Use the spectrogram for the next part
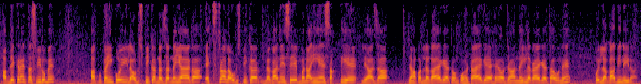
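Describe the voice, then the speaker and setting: A man delivers a TV news voice-over in a notably high-pitched voice. His delivery is emphatic and dramatic, framed as an anchor introducing reports, with a light music bed underneath. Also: brisk.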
